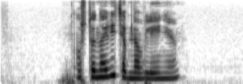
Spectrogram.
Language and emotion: Russian, neutral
